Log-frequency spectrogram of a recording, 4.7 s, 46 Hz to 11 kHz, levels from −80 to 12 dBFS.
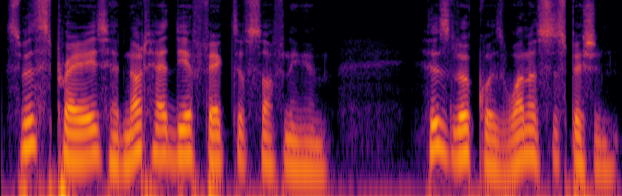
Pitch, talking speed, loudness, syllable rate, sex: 130 Hz, 205 wpm, -18 LUFS, 5.9 syllables/s, male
